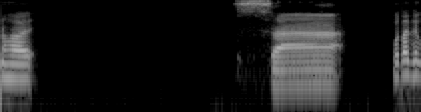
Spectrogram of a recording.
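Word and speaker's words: ثاء: দাঁতের উপর থেকে, সামনে দুটো দাঁতের দাঁতের আগা উপর, এবং দা- জিভ দাঁতের উপর, জিভের আগা দিয়ে, আর এবং সামনে দুটো হ্যাঁ, দাঁতের আগা জিভ, দিয়ে উচ্চারণ করতে হয় সা।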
